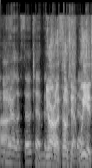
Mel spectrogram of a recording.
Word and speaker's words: Nyarlathotep: So yeah, we had thought about different pronunciations for that, but I had always, like, when I was writing Journey to the Tree of Sorrows and everything else, we'd always said Nyarlathotep. You could say Nyarlathotep.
